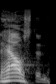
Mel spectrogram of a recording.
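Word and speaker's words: Houston: He could not beat out Jake from out of uh Hston County, Warner Robbins, Georgia. They pronounce it Hston for whatever reason over there.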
